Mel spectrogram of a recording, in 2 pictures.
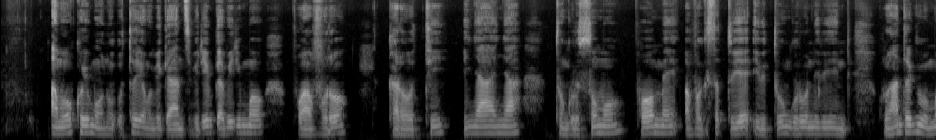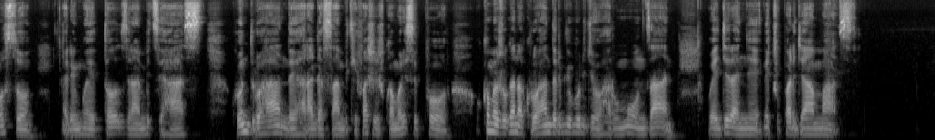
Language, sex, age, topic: Kinyarwanda, male, 25-35, health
